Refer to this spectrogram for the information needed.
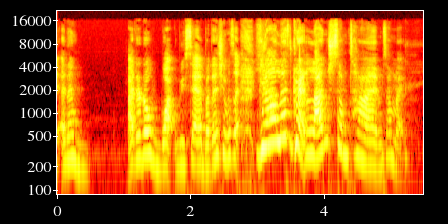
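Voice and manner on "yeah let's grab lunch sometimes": put-on American accent with raised pitch. Retelling how a friend introduced herself: imitating Michelle in American accent. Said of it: "where's the American accent come from?".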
